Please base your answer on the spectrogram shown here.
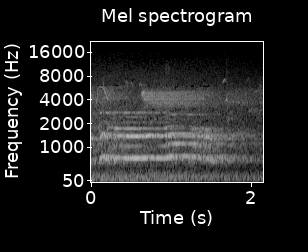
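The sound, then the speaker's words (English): A hybrid Araucana and Rhode Island Red rooster crows once, a loud, sustained, harmonic call lasting about two seconds that tapers slightly at the end, with no other sounds. “the exotic red jungle fowl is the ancestor of this hybrid Araucanus and Rhode Island red rooster?”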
